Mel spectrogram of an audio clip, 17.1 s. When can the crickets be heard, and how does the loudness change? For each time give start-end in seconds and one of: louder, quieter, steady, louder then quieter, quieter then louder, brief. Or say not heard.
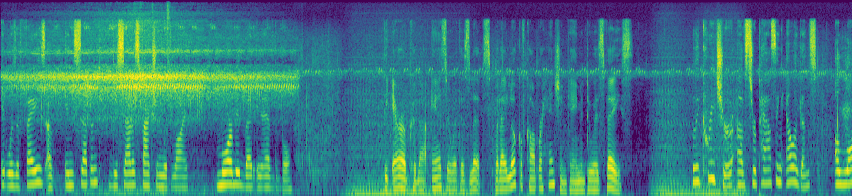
0.0-17.0 quieter.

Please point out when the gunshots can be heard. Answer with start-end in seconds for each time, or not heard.
not heard.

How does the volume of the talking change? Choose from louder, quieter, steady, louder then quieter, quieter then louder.
steady.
